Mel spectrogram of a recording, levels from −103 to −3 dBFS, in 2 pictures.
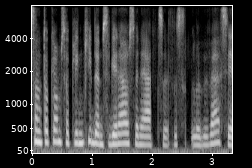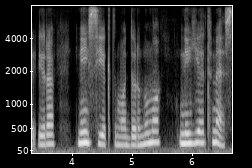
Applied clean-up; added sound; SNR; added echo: neural diffusion model UNIVERSE++.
